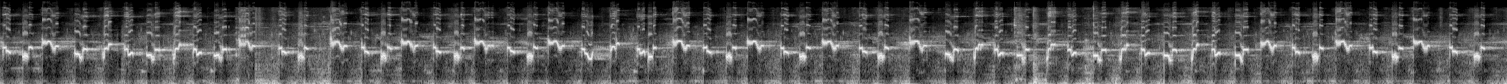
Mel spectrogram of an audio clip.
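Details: Sooty-headed bulbul song in ropel style with cucak rowo phrasing, used to lure other birds into song: a long unbroken run of quick, ringing whistles, each note swooping down and up, about four a second.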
